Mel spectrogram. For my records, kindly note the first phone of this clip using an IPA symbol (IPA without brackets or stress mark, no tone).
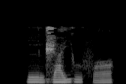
ĩ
